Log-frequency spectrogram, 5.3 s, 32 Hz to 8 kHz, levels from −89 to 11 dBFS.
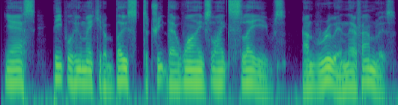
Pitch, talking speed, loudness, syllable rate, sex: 95 Hz, 190 wpm, -19 LUFS, 4.6 syllables/s, male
